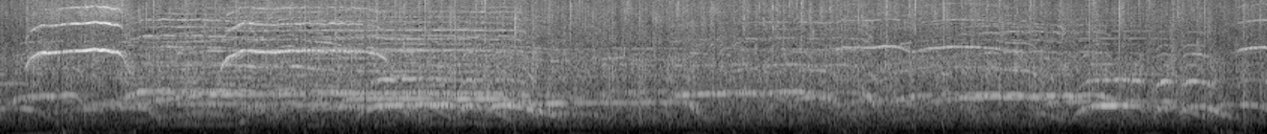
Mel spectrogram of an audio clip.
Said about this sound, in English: All the claps and applause.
